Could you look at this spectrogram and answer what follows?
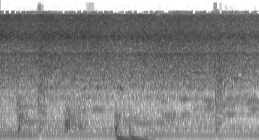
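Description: Crushed ginger and garlic frying in a pan for a chicken fry, giving a steady close sizzle with a few soft stirring scrapes over two seconds.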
